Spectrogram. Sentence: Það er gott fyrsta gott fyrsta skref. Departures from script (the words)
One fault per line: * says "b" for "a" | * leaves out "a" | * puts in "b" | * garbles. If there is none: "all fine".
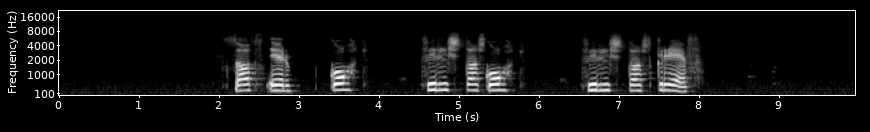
all fine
